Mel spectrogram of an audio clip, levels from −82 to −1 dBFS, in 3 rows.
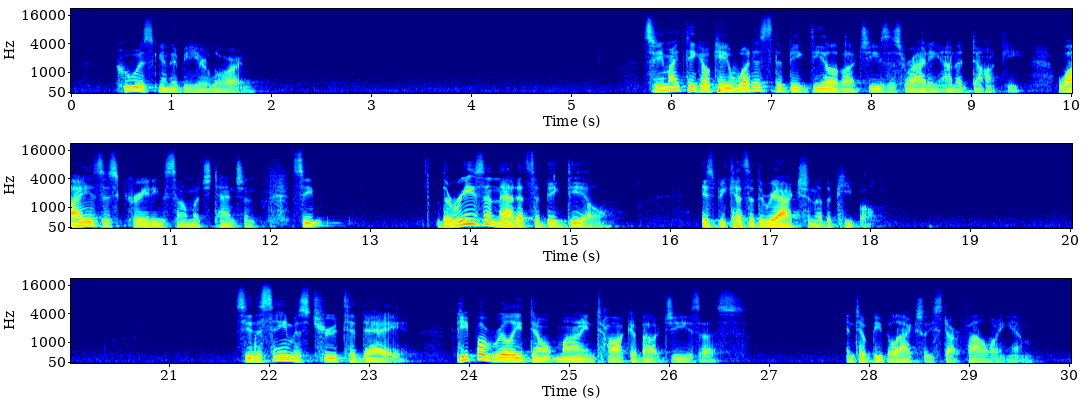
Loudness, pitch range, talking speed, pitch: -31 LUFS, 100-125 Hz, 130 wpm, 110 Hz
